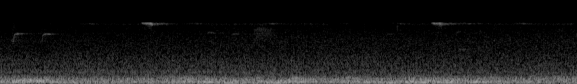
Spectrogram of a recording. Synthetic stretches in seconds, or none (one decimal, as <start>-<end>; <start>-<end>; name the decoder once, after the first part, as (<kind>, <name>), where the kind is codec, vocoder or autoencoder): 0.8-3.3 (vocoder, WaveNeXt); 4.0-5.8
